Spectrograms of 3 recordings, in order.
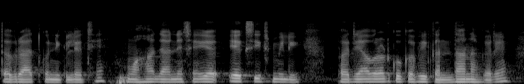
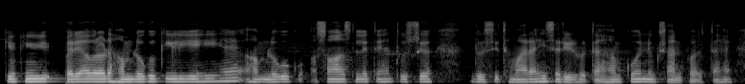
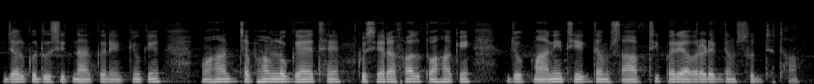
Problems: background sounds at intervals, background conversations at intervals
